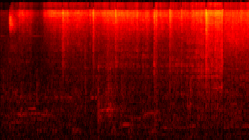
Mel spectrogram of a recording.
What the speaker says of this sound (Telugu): సో ఇప్పుడు బటర్ వేసేద్దాం మనం కొంచెం.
